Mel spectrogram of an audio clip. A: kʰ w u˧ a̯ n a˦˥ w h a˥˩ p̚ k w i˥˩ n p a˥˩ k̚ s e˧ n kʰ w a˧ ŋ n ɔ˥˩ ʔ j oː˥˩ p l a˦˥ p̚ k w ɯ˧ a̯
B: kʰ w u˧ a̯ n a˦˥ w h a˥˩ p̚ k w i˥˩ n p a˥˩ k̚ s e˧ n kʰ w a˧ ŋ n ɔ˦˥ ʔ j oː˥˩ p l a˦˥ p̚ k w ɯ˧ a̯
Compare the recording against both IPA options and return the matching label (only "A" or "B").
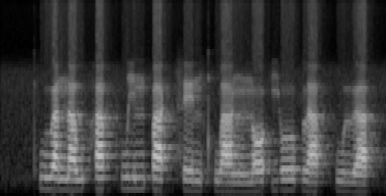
B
